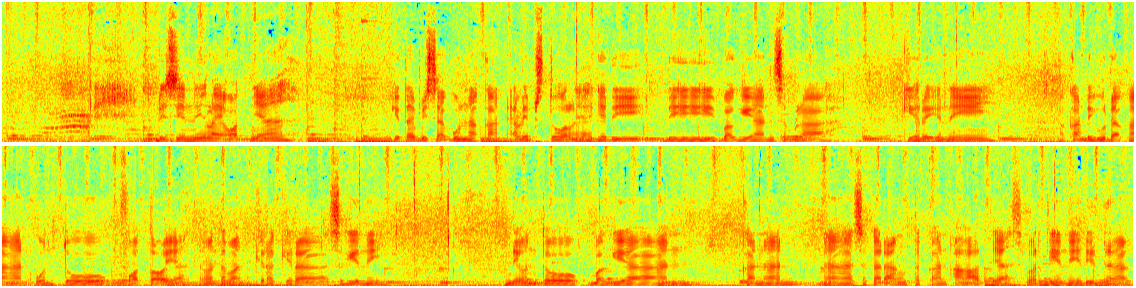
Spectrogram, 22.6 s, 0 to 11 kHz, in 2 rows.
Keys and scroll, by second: 4.0 l, 8.4 d, 14.5 z, 16.9 v.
